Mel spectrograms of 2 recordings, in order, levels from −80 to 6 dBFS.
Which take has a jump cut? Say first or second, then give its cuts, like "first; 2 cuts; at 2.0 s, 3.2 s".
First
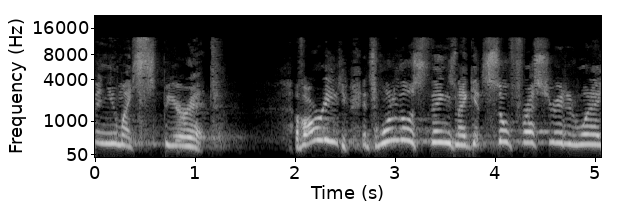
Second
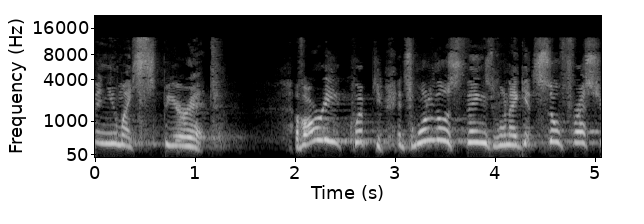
first; 2 cuts; at 2.4 s, 3.6 s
